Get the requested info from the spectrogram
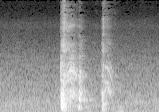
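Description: A man coughs twice in quick succession about a second in, the first cough the louder.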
